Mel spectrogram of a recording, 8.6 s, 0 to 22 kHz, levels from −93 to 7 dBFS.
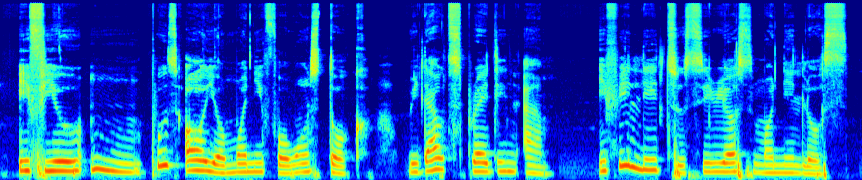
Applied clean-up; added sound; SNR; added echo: none; none; none; none.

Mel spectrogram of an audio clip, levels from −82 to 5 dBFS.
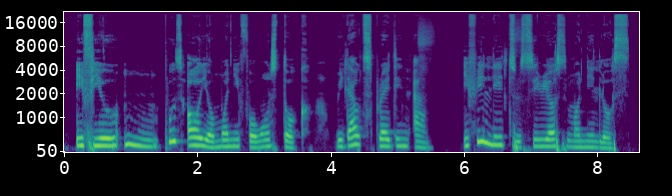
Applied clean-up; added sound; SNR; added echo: neural mask model Resemble Enhance denoiser.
